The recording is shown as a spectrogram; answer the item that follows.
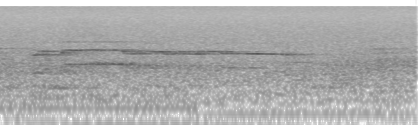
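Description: A single long animal call, held for nearly three seconds, stepping down in pitch partway through and sinking slightly at the end, over a low background hiss.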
